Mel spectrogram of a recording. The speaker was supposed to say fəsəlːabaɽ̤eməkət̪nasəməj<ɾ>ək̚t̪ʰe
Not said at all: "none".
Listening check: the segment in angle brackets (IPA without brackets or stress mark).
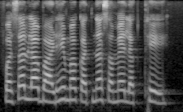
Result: l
